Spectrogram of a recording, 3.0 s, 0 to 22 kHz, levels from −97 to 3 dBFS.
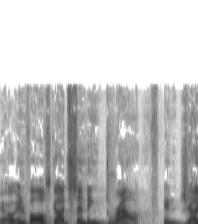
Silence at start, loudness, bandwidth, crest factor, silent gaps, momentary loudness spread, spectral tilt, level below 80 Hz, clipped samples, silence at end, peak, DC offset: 0 s; -23 LUFS; 13.5 kHz; 18 dB; none; 11 LU; -4 dB/octave; -56 dBFS; under 0.1%; 0 s; -6 dBFS; under 0.1%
